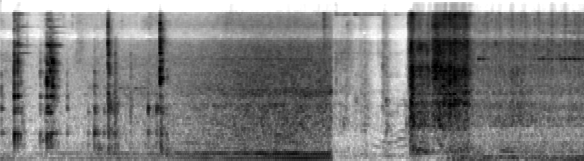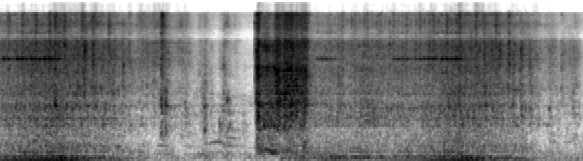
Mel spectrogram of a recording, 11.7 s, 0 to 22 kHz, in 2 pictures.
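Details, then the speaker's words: 1985 Daihatsu Hijet 1000 three-cylinder after valve adjustment (intake about 0.10, exhaust 0.15; previously too loose, causing ticking): fires up twice and settles into an even, quiet idle with no top-end ticking; sounds healthy with good power. "nah namun tadi ini suaranya sudah enak adem kemudian tenaganya dapet"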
